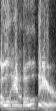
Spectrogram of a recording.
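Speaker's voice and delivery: put-on, very innocent, guileless Minnesota accent. Describing a halfling family, retelling how they greet people: mock-innocent Minnesotan accent. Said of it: "like a Minnesotan like accent, like very innocent".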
